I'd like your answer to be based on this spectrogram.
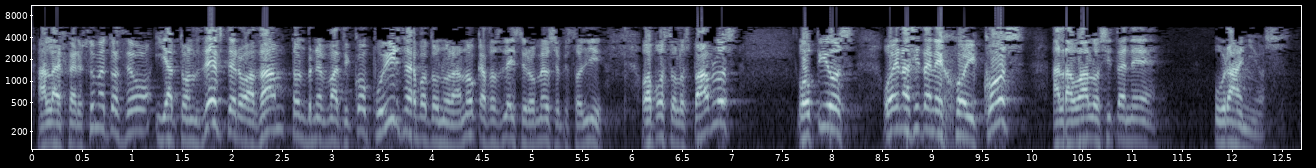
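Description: A man preaching a sermon, fervent and husky, swinging between loud and soft, often calling out to his brothers. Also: on the high side, lively intonation, dull audio. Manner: fervent, rising and falling in loudness, repeating "brothers".

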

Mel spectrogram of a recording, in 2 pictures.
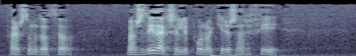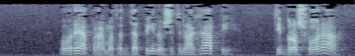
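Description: A man preaching a sermon to his congregation, calling them brothers again and again and swelling louder on key phrases. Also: lowish voice, slightly rough.

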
